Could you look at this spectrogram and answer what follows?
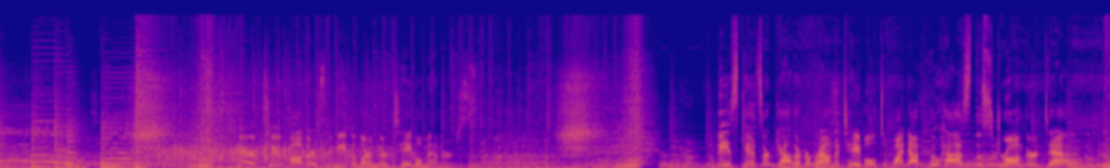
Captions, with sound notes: (audience applauds) Here are two fathers who need to learn their table manners. (audience laughs) These kids are gathered around a table to find out who has the stronger dad.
